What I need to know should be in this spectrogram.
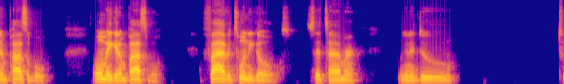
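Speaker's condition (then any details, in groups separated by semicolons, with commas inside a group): No condition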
